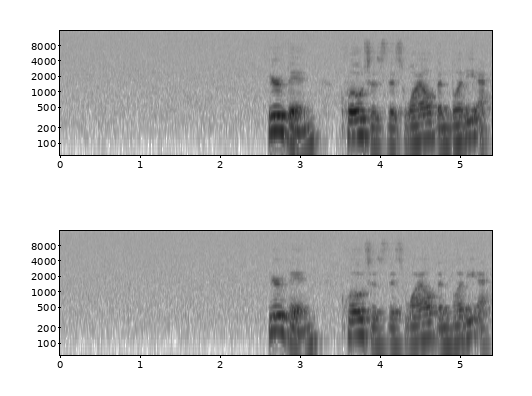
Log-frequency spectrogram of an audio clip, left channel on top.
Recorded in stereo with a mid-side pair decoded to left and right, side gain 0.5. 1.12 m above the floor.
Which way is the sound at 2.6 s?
65° left.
